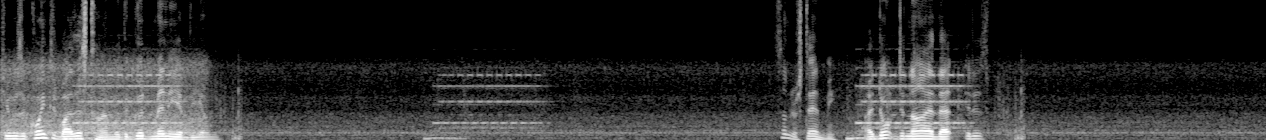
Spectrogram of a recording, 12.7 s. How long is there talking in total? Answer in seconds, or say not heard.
4 s.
